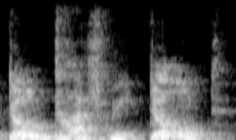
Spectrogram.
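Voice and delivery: high-pitched acted alarm; alarmed protest. Captive Jonah fighting off the butlers, acted alarm.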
